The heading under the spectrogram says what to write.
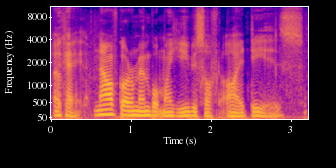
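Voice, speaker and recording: A man's voice: lowish voice, brisk, gravelly, darkish tone, no echo. A man casually chatting on a livestream from home, rambling between topics and greeting viewers by name. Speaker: livestreaming gamer.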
